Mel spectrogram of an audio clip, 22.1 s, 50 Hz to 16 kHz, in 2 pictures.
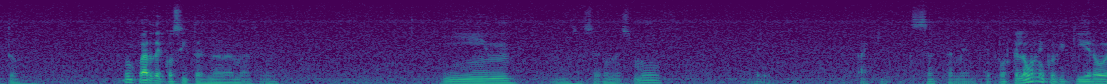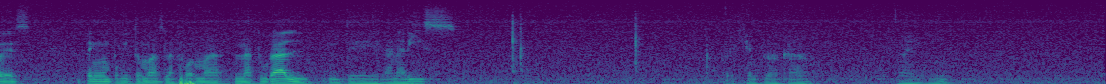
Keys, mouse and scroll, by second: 0.6 click, 1.1 click, 1.6 click, 3.1 click, 4.1 click, 5.4 click, 7.2-9.4 drag, 9.8 click, 10.6 middle click, 11.5-13.0 middle drag, 13.5 click, 14.8 click, 16.1 f, 17.1 click, 18.1-20.2 ctrl+drag, 20.9-22.1 ctrl+drag.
